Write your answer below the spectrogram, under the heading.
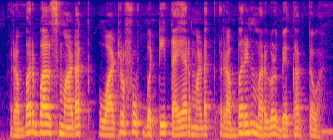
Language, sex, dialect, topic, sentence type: Kannada, male, Northeastern, agriculture, statement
